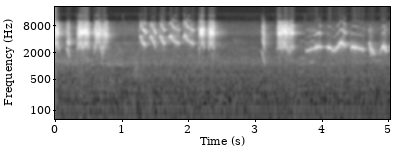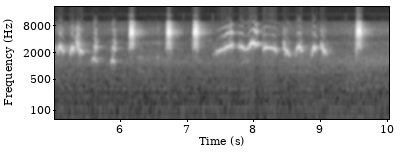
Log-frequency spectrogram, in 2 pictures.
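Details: Kacer or oriental magpie-robin, an Indonesian black-and-white songbird; melodious song alternating buzzy rasps, rapid chirp trills and lower rising-falling whistled phrases, repeated over several seconds.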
